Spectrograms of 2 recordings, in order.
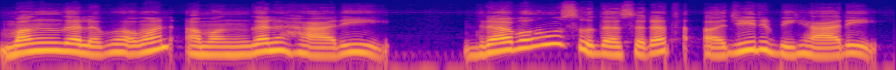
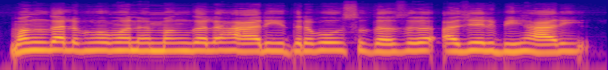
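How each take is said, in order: First: There is a pause in the middle of the line. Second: The line is read straight through without a pause. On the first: The speaker calls it right. "अभी अच्छा लगा कि नहीं लगा?" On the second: The speaker calls it wrong. "नहीं अच्छा लगा"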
